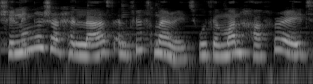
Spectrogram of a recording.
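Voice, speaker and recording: With music in the background, a woman with a non-native accent speaks at a fairly quick pace and high pitch, with ordinary pitch variation. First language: non-native English speaker. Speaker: book reviewer. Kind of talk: casual book review to camera.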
